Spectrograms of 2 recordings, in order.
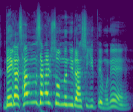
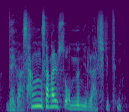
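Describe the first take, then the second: First: Repeated louder and higher for emphasis; emphatic loud restatement from the pulpit. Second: Quiet. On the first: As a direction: say it again, much louder, driving it home. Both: Shown as a demonstration. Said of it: "예?".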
